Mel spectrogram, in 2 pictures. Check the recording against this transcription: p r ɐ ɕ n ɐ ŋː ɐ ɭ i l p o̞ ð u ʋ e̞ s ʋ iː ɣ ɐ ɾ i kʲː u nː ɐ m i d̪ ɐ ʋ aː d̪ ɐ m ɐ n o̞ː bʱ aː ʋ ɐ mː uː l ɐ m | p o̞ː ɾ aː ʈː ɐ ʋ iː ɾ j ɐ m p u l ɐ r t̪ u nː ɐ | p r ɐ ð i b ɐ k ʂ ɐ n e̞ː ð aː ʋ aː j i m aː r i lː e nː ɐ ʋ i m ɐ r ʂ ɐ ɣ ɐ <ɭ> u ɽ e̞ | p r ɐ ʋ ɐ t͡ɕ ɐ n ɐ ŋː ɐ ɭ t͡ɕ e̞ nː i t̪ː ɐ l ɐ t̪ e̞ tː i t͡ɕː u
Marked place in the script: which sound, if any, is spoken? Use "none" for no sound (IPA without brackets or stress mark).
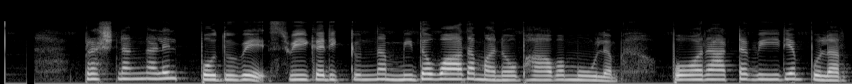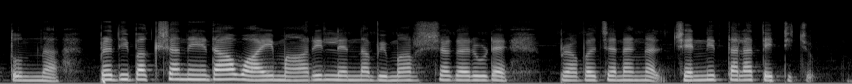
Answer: ɾ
